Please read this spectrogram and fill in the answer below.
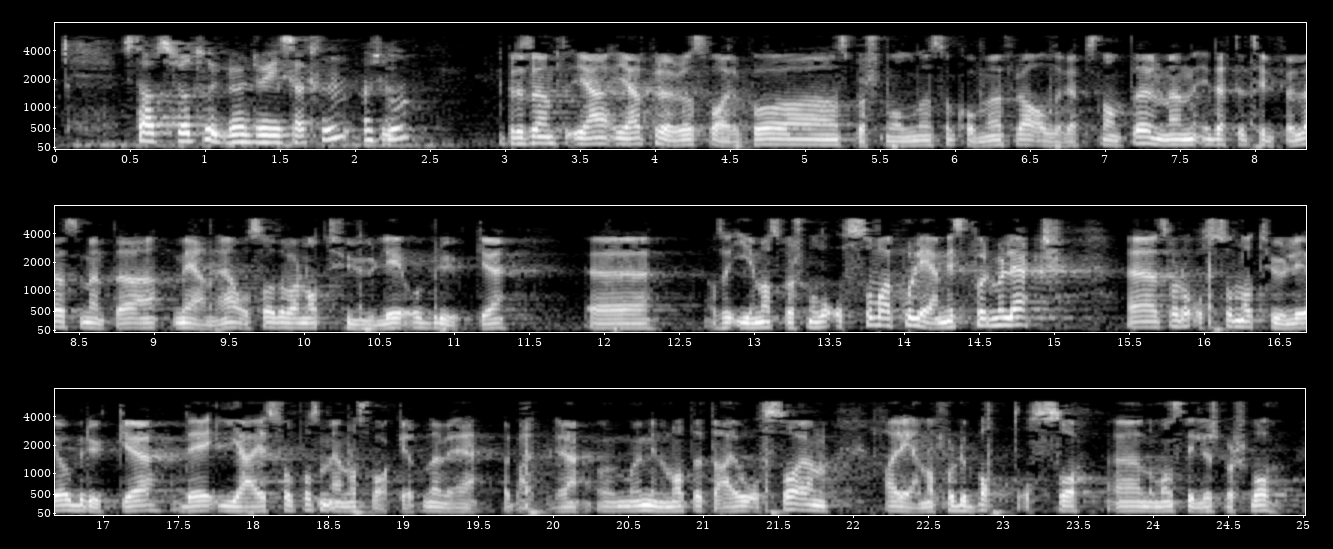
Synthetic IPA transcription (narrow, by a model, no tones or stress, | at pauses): st̪ɑːt̪sfɾot̪ʰʊɾbʉnd̪ɾʉɪsɑksn̩ | pʰɾɛsɪd̪ɛnt̪jæɪjæɪpʰɾøːʋəɾɔsʋɑːɾəpʰɔspœʂmoːlənəsɔmkʰɔmːəfɾɑɑlːəɾɛpɾəsən̩t̪ɑnt̪əɾmɛnɪd̪ɛt̪ːət̪ʰɪlfɛlːəsɔmeːnt̪əjæɪmeːnəɾjæɪɔsːɔt̪d̪ɛʋɑɳɑt̪ʰʉːɭɪʔɔbɾʉːkə | ʔɑlsɔʔɪːɔmæspœʂmoːləʔɔsːɔʋɑɾpʰʊleːmɪskfɔɾmʉleːʈ | sɔʋɑɖɛʔɔsːɔnɑt̪ʰʉːɭɪɔbɾʉːkəd̪ɛjæɪsoːpʰɔsɔmːḛːnɑsʋɑ̰ːkheːt̪ənəʋɛɑɾbæɪd̪əbliːəɔ̰mɔʋɪmɪnːəmɑt̪̚d̪ɛt̪ːəæɾjʊɔsːɔɛn | ʔɑ̰ɾeːnɑfɔɖɛbɑt̪ːɔ̰sːɔnɔɾmɑnst̪ɪlːəʂpœʂmoːl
